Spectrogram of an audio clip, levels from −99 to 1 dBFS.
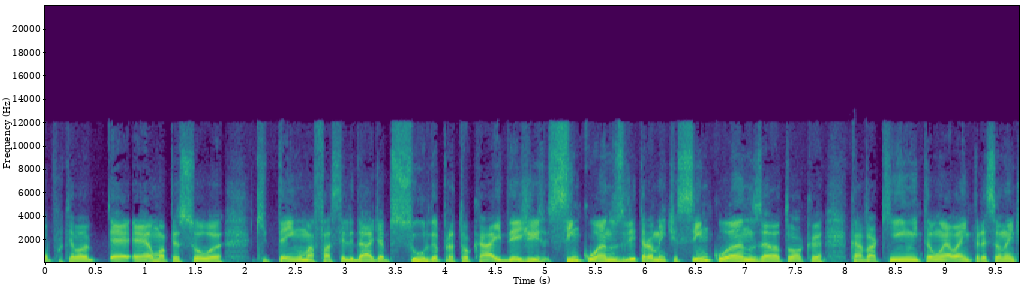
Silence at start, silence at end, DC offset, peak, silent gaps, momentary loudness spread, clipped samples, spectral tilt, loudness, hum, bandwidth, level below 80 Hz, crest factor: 0 s; 0 s; under 0.1%; -2 dBFS; none; 5 LU; under 0.1%; -6 dB/octave; -15 LUFS; none; 12.5 kHz; -56 dBFS; 14 dB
